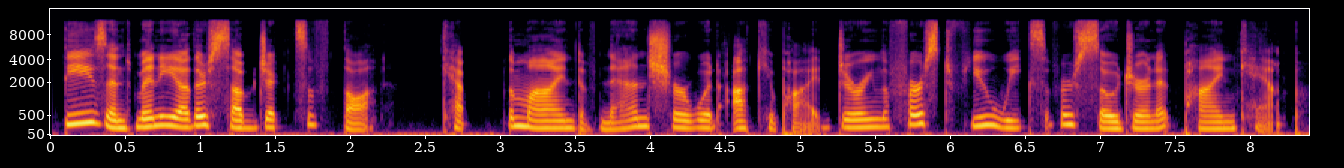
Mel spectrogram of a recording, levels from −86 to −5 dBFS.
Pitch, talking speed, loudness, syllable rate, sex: 190 Hz, 180 wpm, -19 LUFS, 4.4 syllables/s, female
